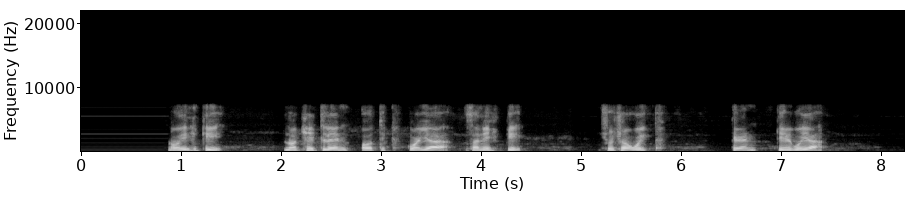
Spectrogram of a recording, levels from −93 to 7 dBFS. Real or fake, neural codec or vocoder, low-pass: fake; vocoder, 22.05 kHz, 80 mel bands, HiFi-GAN; 7.2 kHz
